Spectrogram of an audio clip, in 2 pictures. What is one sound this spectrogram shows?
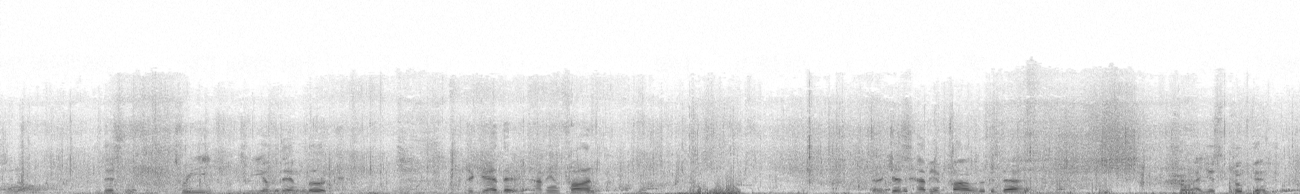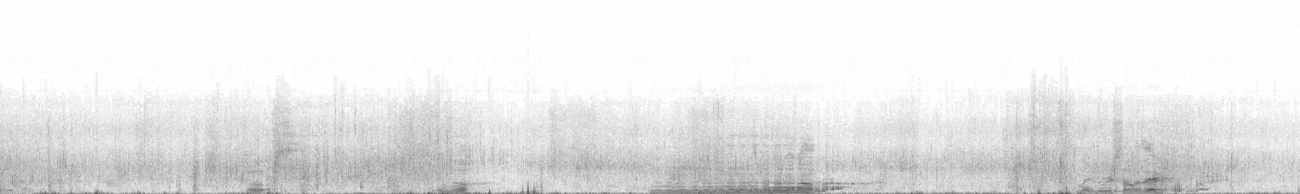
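Small waves slosh and splash against a boat's hull.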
